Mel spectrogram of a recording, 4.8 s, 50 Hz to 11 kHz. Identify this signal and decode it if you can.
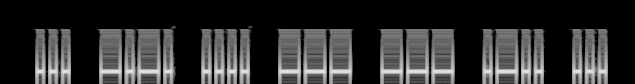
Morse code, heard as a keyed tone, about 25 wpm, spaced as for 20 wpm, 550 Hz. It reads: SCHOOLS
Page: news-headlines-in-morse-code-at-20-wpm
